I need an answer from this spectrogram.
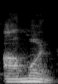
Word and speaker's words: Amun: But I was like, no, it's Amun. So we'll have like almost a 40 to 50 second, thing where I'm having to explain it's and then that's it. Just 2 syllables. Don't try to add syllables to my name.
